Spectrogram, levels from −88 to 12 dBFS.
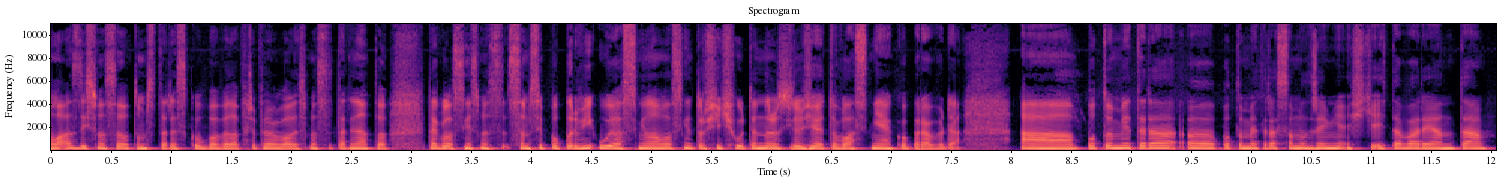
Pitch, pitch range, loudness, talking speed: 190 Hz, 185-195 Hz, -15 LUFS, 215 wpm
